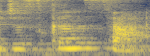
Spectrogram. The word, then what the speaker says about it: descansar: Hoje eu preciso descansar. As I said before, descansar has an R. I'm not pronouncing the R. It's optional.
